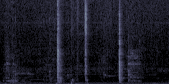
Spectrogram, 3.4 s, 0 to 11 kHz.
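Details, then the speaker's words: Bose 3-disc CD changer just plugged in during repair: quiet room with scattered light clicks and soft mechanical shuffles as the drive mechanism moves up and down and arms hit a side switch; normal initialization. "we're gonna see you're gonna hear a bunch of noise and what's happening is the the drive mechanism is is going up and down just to initialize each of the drives"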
